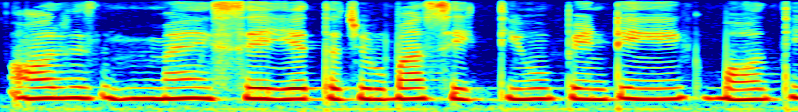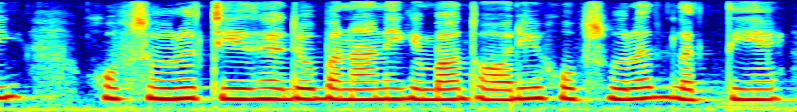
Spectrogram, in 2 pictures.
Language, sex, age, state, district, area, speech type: Urdu, female, 18-30, Telangana, Hyderabad, urban, spontaneous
